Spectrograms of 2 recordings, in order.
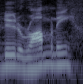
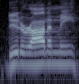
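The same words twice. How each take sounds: First: The word is pronounced in a garbled, nonstandard way. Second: The word is pronounced in the standard way. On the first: The speaker calls it wrong. "for years I mispronounced it, just got tongue-tied" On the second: The speaker calls it right. "I said it right this morning"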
